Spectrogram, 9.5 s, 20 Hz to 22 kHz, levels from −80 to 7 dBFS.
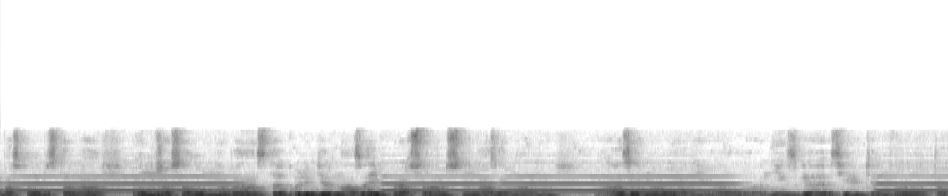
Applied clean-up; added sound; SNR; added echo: none; Wind instrument, woodwind instrument; 13 dB; reverberation time 0.6 s.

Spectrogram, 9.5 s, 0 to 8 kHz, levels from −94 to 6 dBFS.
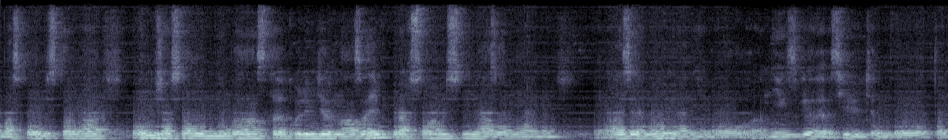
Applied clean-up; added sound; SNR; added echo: neural separator model SepFormer DNS4.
